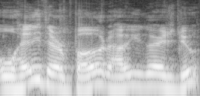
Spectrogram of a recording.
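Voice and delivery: put-on over-the-top Minnesota accent. Speaker describing how someone does not talk, exaggerated minnesota accent. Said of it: "exaggerated version of the Minnesota accent".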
